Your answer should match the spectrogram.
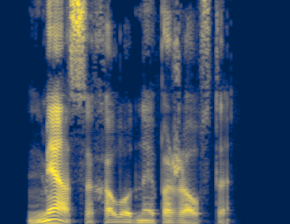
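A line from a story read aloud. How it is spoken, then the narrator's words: Muttered. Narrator (Russian): Он сказал, вернее, пробормотал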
